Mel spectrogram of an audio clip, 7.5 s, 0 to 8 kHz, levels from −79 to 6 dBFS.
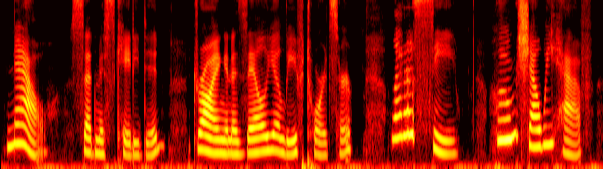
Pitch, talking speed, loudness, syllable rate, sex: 245 Hz, 135 wpm, -18 LUFS, 4.0 syllables/s, female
